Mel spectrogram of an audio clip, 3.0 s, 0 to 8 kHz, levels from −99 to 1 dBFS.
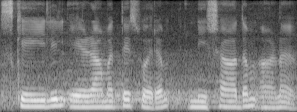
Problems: constant background noise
